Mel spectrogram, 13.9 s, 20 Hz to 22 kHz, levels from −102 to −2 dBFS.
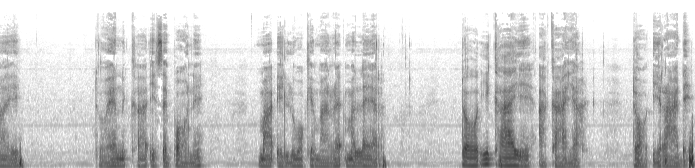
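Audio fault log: No faults detected in the speech on this pass; nothing to log.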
